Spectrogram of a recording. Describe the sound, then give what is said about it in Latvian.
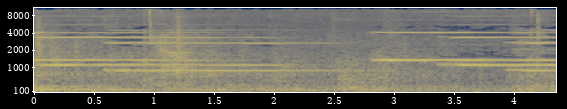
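An electric bell rings in a parliament chamber just before a vote, a continuous, steady, high-pitched ringing that lasts throughout over a dense background hiss. “Paldies, lūdzu zvanu.”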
